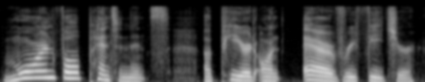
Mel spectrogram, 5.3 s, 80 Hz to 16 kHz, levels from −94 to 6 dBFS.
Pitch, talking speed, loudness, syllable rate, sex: 190 Hz, 70 wpm, -16 LUFS, 3.6 syllables/s, female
